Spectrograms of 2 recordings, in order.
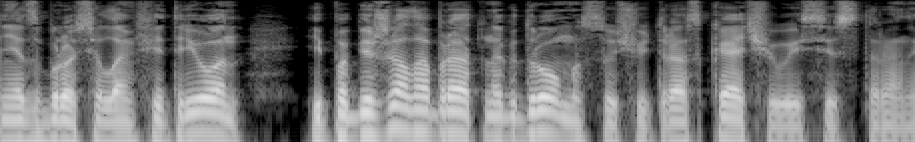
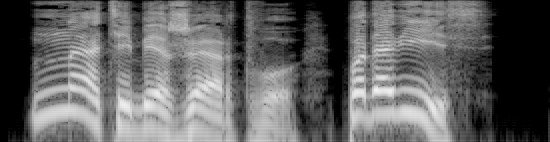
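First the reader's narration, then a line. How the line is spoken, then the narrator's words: Yelling, lofty and vulgar. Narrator (Russian): заорал амфитрион, мешая божественное с базарным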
